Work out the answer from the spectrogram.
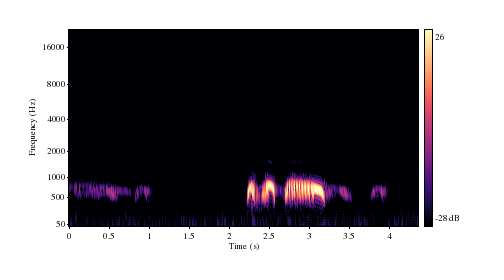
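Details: Spotted dove cooing to stir fighting and lure wild doves: soft, low wavering notes, then one loud phrase of two quick hollow notes and a drawn-out coo that falls away, ending with a faint short note.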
